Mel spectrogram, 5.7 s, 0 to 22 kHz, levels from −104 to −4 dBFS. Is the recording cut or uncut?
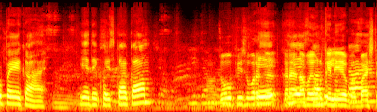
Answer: uncut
